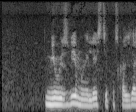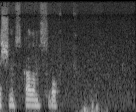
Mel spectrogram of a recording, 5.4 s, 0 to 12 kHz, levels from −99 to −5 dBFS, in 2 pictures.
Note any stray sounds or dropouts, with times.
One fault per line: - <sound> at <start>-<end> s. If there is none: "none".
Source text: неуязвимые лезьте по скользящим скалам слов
none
